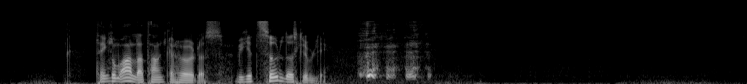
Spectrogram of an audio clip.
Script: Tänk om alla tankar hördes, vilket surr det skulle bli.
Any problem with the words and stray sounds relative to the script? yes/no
yes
